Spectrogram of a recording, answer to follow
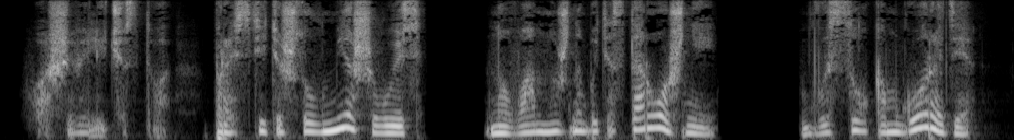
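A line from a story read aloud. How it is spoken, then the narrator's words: Lowered whisper. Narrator (Russian): понизив голос, прошептал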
